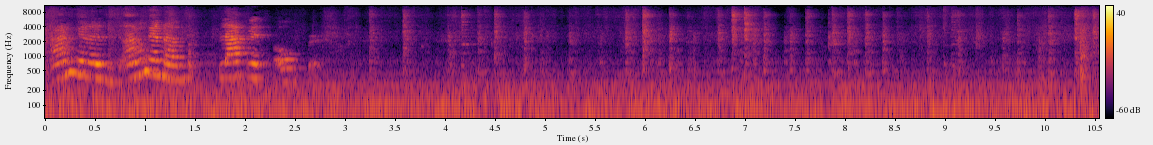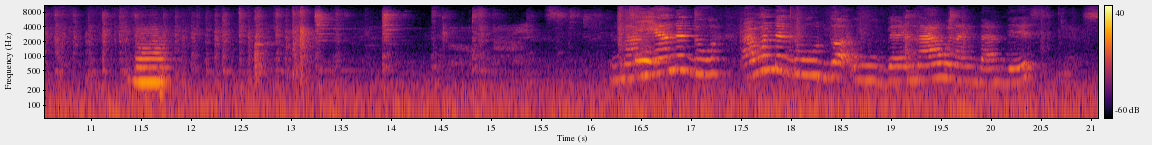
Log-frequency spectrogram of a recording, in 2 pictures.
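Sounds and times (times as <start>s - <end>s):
spatula scraping frying pan: 0.0s - 15.0s
low steady hum: 0.0s - 21.0s.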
